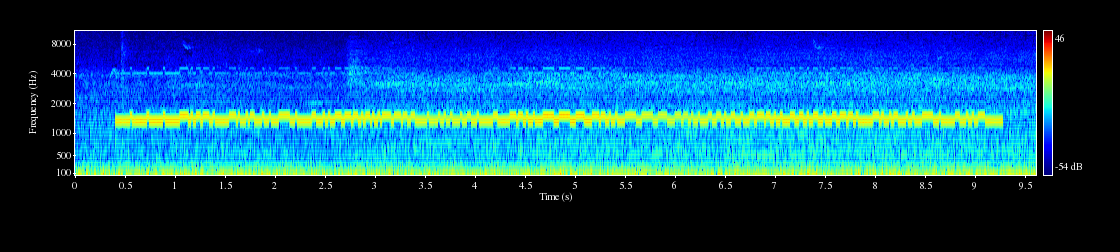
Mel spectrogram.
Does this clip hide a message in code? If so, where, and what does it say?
Yes: RTTY (45.45 baud, 170 Hz shift) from 0.4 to 9.3 s, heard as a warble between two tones, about 1440 Hz centre, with radio static and street noise. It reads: HB5CA DE VK2V 559 559 827 827 HB5CA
